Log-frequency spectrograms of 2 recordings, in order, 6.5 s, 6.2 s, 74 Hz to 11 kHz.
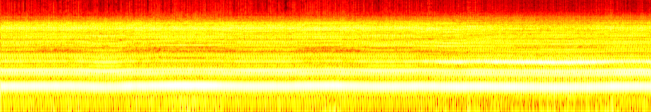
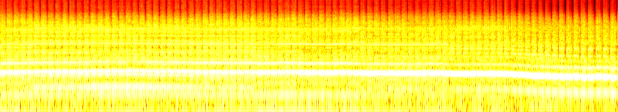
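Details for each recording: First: OMC 125 hp outboard on a dyno after replacing the bad VRO fuel pump: a steady, even two-stroke drone at constant pitch with no stumbles. It runs well without pumping the primer bulb, so the fuel delivery problem is solved. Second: OMC 125 hp two-stroke outboard on a dyno: a steady drone whose pitch sags as the float bowls empty and the VRO pump cannot refill them, until it runs out of fuel. Fuel starvation from a bad VRO fuel pump.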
